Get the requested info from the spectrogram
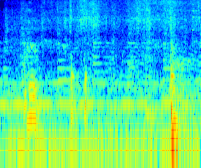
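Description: An American crocodile's jaws snapping shut on a rat held out to it: one sharp, loud clap near the end.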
